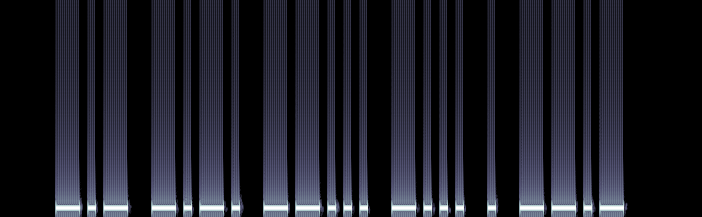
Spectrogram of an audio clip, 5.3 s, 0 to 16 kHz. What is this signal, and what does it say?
Morse code, heard as a keyed tone, about 20 wpm, 700 Hz. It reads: KC7BEQ
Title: USA Call Signs - 6 Characters - Repeated 2x - 20wpm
